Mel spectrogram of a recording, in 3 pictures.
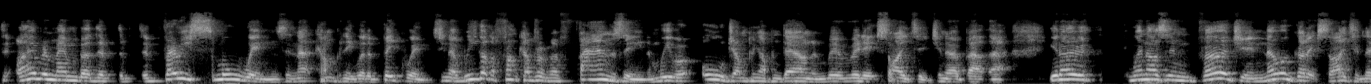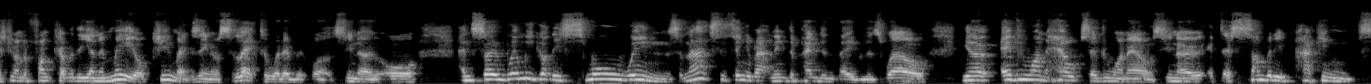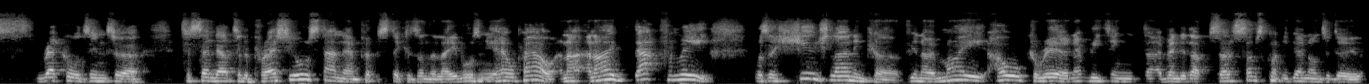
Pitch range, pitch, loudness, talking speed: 140-210 Hz, 165 Hz, -21 LUFS, 230 wpm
